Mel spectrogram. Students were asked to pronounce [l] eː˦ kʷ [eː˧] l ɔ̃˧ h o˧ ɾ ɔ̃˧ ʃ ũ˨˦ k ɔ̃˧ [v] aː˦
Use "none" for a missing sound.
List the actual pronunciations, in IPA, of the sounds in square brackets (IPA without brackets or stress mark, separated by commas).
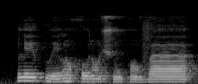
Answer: l, eː˨˦, v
